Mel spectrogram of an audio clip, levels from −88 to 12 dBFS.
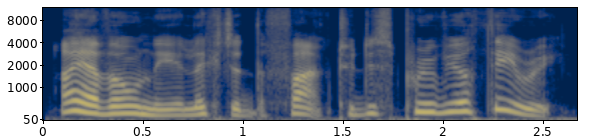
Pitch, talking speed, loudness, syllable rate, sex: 215 Hz, 225 wpm, -19 LUFS, 7.0 syllables/s, female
